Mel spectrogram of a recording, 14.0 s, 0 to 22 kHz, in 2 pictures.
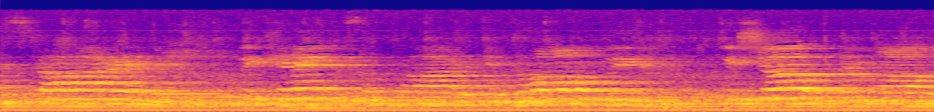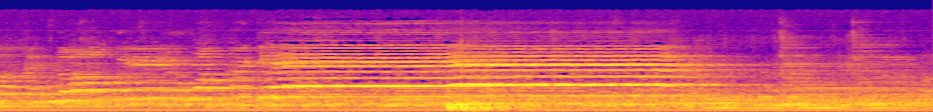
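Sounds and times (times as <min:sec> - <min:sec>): woman singing into microphone: 0:00.0 - 0:12.5
acoustic guitars: 0:00.0 - 0:14.0
low thump: 0:10.4 - 0:10.8.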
